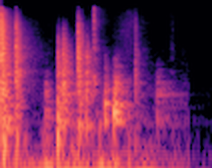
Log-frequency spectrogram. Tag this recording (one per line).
kitchen
aluminum
metal
bang
clang
pot
pan
crunch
